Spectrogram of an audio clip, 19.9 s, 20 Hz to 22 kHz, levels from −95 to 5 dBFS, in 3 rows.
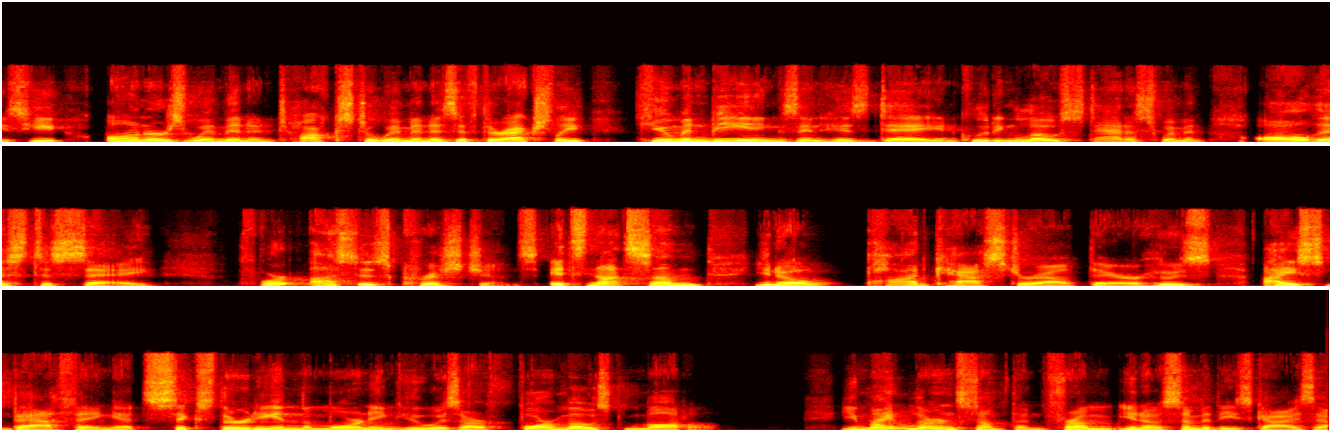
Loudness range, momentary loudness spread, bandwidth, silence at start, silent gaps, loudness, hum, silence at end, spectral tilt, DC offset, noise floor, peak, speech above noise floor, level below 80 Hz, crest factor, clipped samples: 2 LU; 9 LU; 12.5 kHz; 0 s; none; -23 LUFS; none; 0 s; -5 dB/octave; under 0.1%; -63 dBFS; -4 dBFS; 41 dB; -54 dBFS; 18 dB; under 0.1%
